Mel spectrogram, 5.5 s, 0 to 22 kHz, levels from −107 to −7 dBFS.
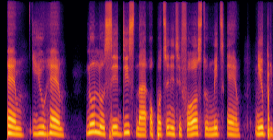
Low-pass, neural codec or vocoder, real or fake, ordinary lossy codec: none; autoencoder, 48 kHz, 32 numbers a frame, DAC-VAE, trained on Japanese speech; fake; none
